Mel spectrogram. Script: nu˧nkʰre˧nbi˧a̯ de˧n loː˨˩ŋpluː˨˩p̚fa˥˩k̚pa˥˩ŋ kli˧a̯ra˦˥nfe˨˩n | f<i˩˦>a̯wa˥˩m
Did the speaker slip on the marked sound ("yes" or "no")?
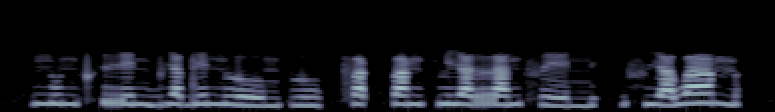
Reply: no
